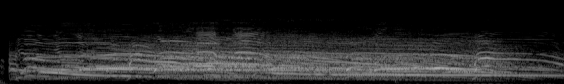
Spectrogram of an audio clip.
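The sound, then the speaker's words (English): A large crowd of sailors on a ship cheers and shouts continuously, many overlapping voices rising and falling in pitch, loud and sustained for several seconds before easing slightly at the end. “King Nile added as the sails erupted into even more cheers.”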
